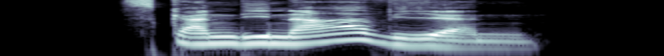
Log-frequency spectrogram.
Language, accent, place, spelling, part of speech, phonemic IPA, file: German, Germany, Berlin, Skandinavien, proper noun, /skandiˈnaːviən/, De-Skandinavien.ogg
- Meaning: Scandinavia (a geographic region of Northern Europe, consisting of Denmark, Norway, and Sweden collectively and sometimes Finland, Iceland, Åland and the Faroe Islands)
